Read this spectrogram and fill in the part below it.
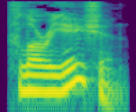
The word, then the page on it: floriation: British English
